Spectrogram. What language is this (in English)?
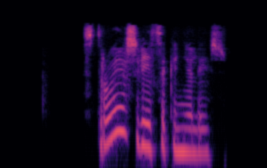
Western Mari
